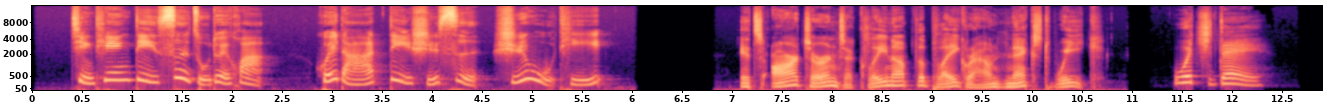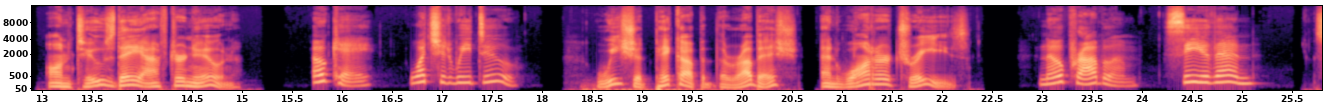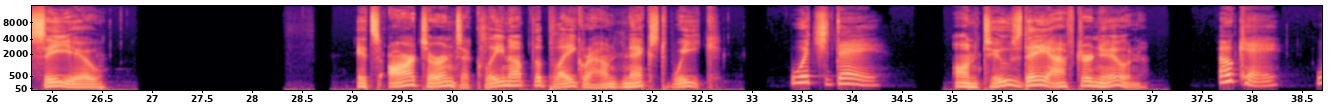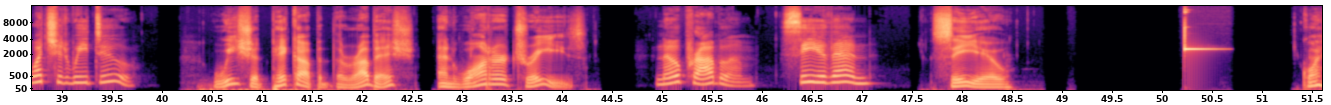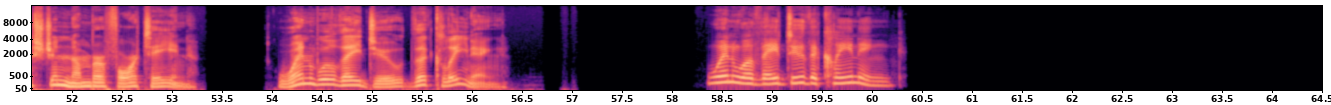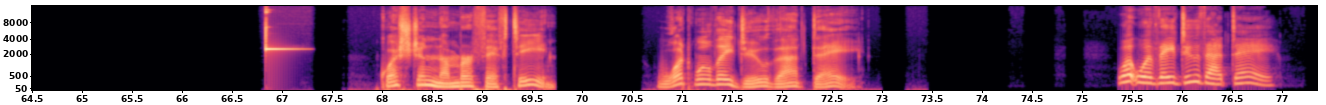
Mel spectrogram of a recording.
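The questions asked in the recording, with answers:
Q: When will they do the cleaning?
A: On Tuesday afternoon

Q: What will they do that day?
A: Pick up the rubbish and water trees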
